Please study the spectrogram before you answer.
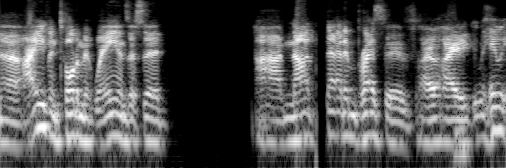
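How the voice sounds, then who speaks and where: Bright-voiced man in his thirties, rambling. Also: medium pitch, low-quality recording. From Kansas City. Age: 30s. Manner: relaxed, rambling, many fillers and restarts. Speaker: guest, bare-knuckle fighter. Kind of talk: casual interview chat.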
